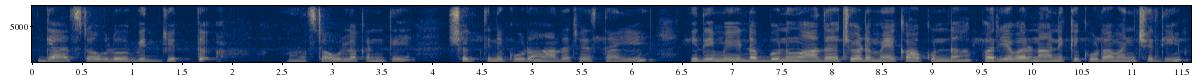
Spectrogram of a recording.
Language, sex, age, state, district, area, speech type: Telugu, female, 30-45, Andhra Pradesh, Eluru, rural, spontaneous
